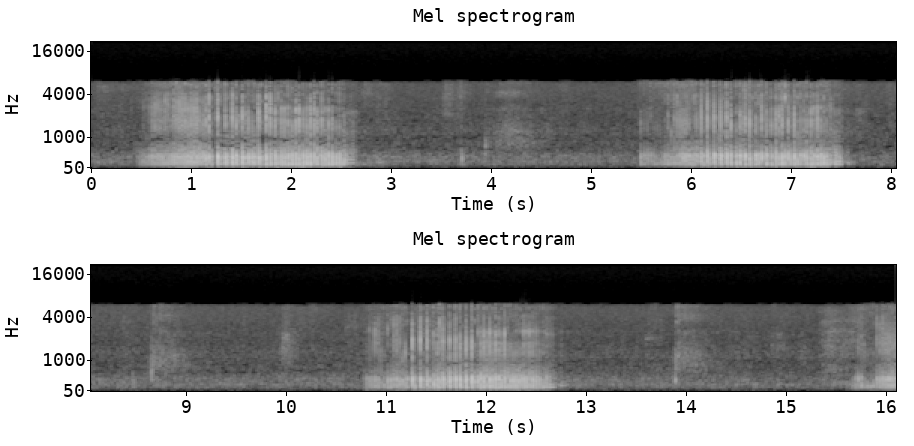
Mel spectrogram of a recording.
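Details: A male English Bulldog snores loudly while sleeping, lips flapping as he breathes, each rough, rumbling breath roughly five seconds apart with quiet gaps between.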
